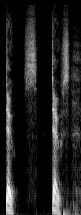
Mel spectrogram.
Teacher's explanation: The O is clipped before the S. Dose. So obviously dose and nose are pronounced differently.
